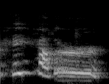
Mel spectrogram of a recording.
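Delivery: usual speaking voice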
